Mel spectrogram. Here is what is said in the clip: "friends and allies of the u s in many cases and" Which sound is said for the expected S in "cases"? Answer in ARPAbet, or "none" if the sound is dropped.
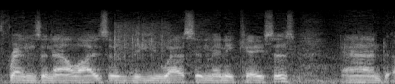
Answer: S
